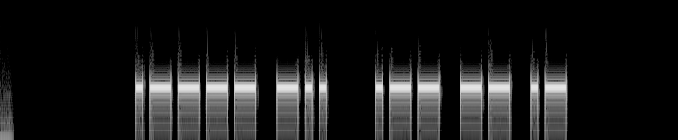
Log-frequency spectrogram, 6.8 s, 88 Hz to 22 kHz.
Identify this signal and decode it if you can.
Morse code, heard as a keyed tone, about 17 wpm, 700 Hz. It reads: 1D WMA
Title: Field Day Exchanges - 17wpm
